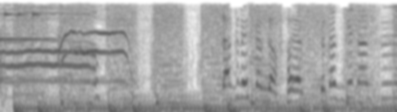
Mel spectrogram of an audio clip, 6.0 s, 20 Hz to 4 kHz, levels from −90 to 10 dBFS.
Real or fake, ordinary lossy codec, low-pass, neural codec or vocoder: real; MP3, 24 kbps; 3.6 kHz; none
